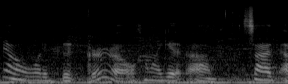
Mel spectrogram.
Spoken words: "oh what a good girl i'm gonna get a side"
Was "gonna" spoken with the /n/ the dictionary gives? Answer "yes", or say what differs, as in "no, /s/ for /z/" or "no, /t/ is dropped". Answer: no, /n/ is dropped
